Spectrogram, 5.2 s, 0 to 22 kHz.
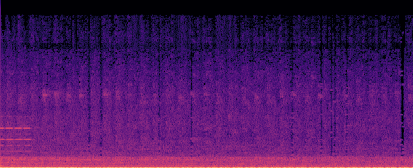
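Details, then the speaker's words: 2012 Ford F-250 6.2L gas V8, 274,767 miles, loud exhaust, cold idle with the gauge and oil light showing zero oil pressure: an even, deep rumble with no clicking or clattering. The engine has real oil pressure, and a faulty oil pressure sending unit is suspected. "Now look, I don't know how well it's picking it up, and this thing's got loud exhaust on it already, but there's no clicking, clattering, making noise. I mean, there's nothing. This motor has oil pressure."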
